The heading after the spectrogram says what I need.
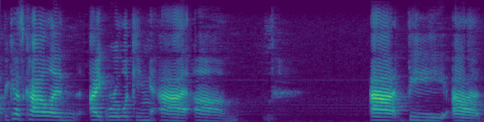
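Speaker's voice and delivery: ordinary talk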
